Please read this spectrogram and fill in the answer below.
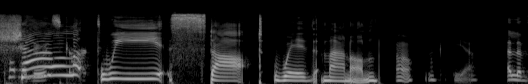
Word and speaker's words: Manon: Shall we start with Manon? Absolutely. There'll be no Manon here. No Manons here. No, sorry, no. How do the Americans say it? Manon? Manon? Manon. Manon. Like Manon. You're a sheep. Manon.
